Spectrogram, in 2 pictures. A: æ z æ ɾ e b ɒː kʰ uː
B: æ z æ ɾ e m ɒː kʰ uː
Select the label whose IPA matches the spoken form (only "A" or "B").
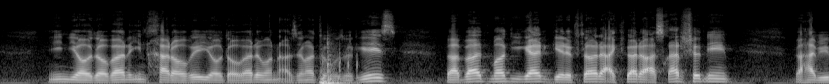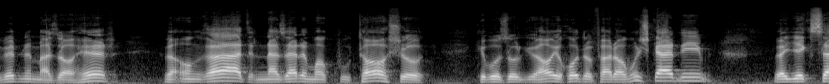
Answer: B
